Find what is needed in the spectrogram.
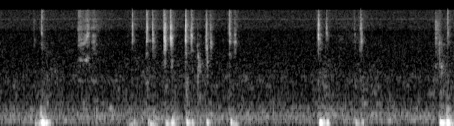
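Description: Faint, scattered clicking of a computer keyboard: a single click about half a second in, a short run of clicks around two to three seconds, and another near four seconds.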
